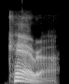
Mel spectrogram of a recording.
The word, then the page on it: carer: British English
